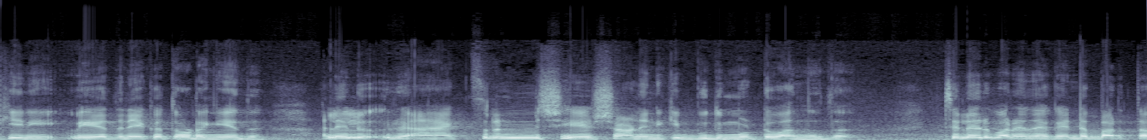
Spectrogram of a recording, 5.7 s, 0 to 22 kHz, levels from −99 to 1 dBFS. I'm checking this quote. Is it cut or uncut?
uncut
